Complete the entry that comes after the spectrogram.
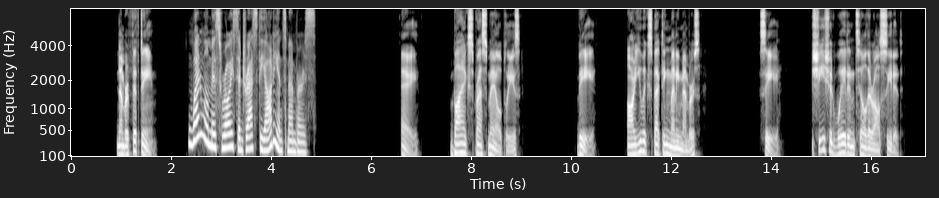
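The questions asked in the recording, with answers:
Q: When will Miss Royce address the audience members?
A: C: She should wait until they're all seated.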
